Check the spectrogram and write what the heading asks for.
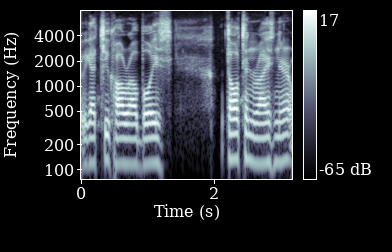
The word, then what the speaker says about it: Dalton Ryner: got two Colorado boys Dalton Ryner which I mispronounced his name I call him Dalton ryzen I think ryzen s better but D Dalton Ryner and they got Joan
